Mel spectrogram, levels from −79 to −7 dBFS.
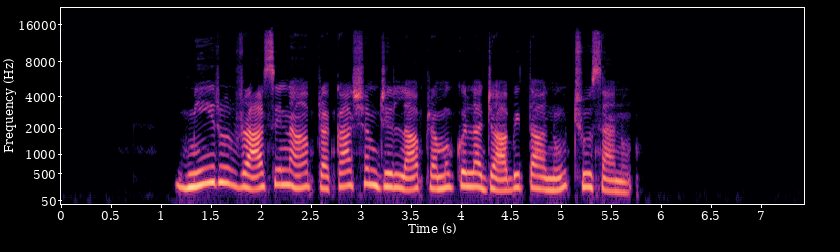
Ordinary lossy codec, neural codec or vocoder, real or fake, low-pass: Opus, 64 kbps; none; real; 14.4 kHz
